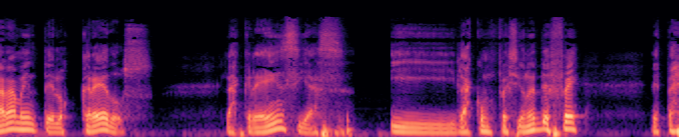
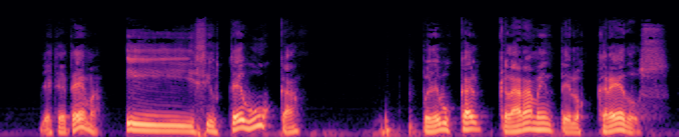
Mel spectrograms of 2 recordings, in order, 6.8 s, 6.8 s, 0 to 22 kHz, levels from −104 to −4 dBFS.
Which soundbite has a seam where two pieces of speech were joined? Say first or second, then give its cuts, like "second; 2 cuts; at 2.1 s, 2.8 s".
second; 3 cuts; at 1.1 s, 4.2 s, 4.9 s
